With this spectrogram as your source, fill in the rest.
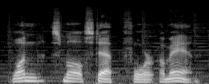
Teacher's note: the single letter word a would often be slurred or slipped into the word following it creating a contraction or compound word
